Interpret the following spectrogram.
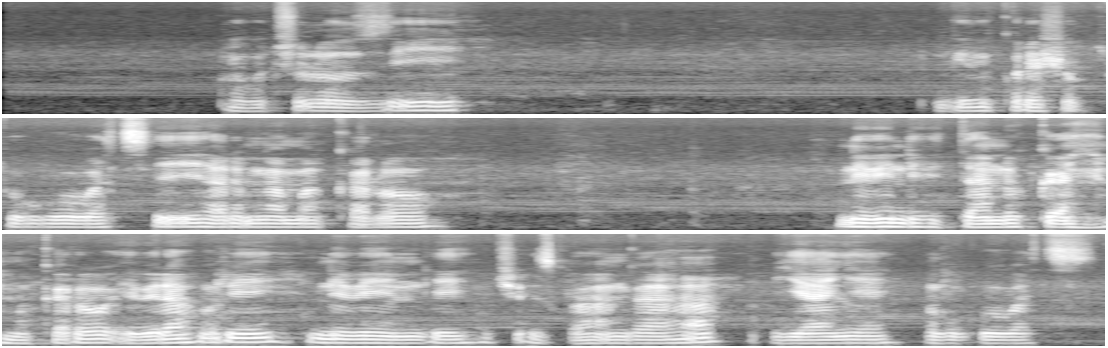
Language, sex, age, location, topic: Kinyarwanda, male, 36-49, Musanze, finance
